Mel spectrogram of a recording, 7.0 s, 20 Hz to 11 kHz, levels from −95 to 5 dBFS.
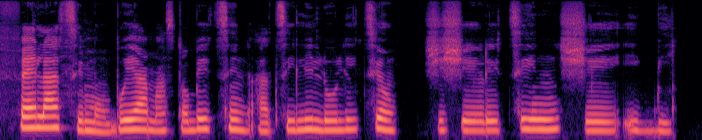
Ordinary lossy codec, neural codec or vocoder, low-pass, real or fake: none; none; none; real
